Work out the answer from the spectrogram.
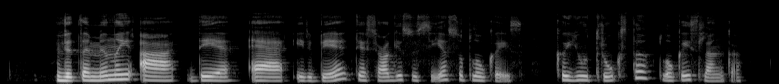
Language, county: Lithuanian, Vilnius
